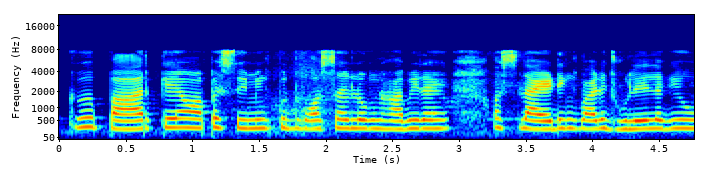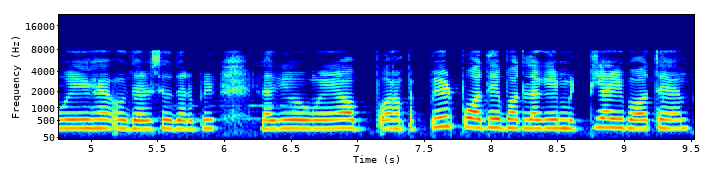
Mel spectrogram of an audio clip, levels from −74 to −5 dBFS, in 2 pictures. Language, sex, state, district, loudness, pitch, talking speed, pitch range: Hindi, male, Chhattisgarh, Rajnandgaon, -23 LUFS, 255 Hz, 260 wpm, 250-265 Hz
